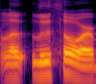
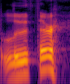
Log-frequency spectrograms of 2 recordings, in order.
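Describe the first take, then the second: First: The name is said the usual Luthor way. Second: The name is said like Luther. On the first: The speaker calls it wrong. "not Luthor" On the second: The speaker calls it right. "but Luthor. Like Martin Luther"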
